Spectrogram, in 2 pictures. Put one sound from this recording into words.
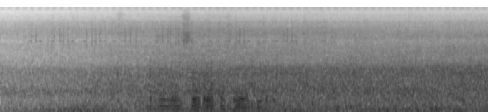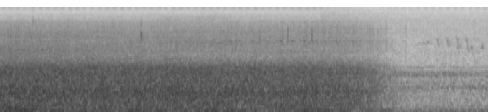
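Waves wash against rocks below.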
